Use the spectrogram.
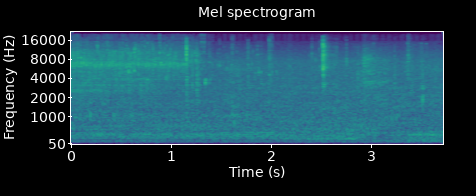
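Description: Water runs steadily from a sink tap inside a 2019 Airstream International Serenity 27FBQ trailer with the water pump on, a continuous close rushing hiss with faint clicks and no talking.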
